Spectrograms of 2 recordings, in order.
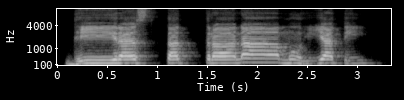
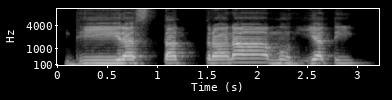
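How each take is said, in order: First: धीरस्तत्र न मुह्यति with a firm न; recitation demo. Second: Said in the usual way. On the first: Shown as a demonstration. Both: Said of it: "इस प्रकार से".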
